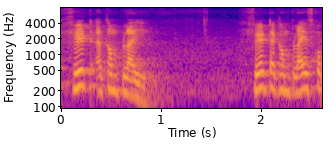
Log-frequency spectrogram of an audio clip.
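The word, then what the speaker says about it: fait accompli: तो इसको प्रोनाउंस करते हैं फेट अकम्प्लाई, फेट अकम्प्लाई इसको प्रोनाउंस करते हैं।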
